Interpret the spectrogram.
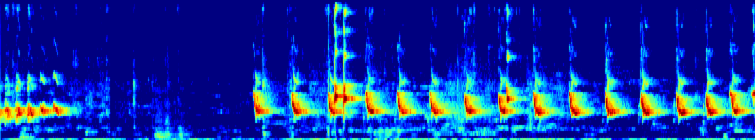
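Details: Long-tailed shrike learning mimicry of cililin and tengkek buto calls. A brief high trill, a pause, then loud, clipped chirps repeated about twice a second in a steady, insistent run. A faint low hum sits underneath.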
